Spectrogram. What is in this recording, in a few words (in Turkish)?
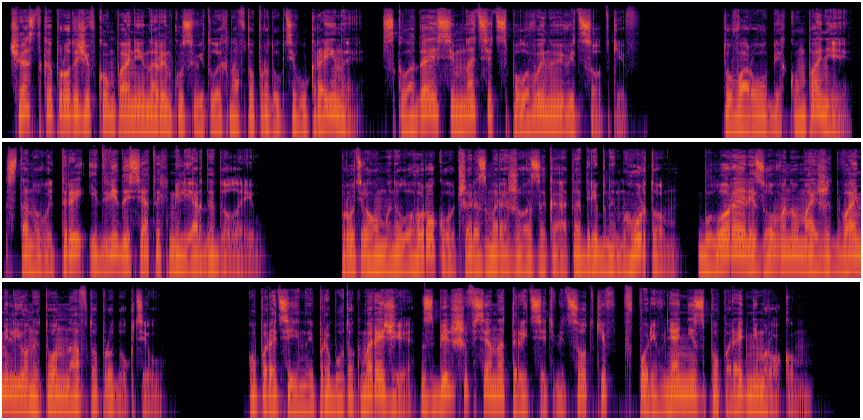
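Ukraynaca Erkek, Ukrainian male voice; ukraynaca seslendirme; erkek sesler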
